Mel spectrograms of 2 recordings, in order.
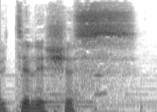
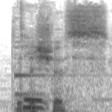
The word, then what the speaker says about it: delicious: So if you do want to use the word delicious, you should have heavy emphasis on the D and the sh noise. So delicious Delicious. – 好，这个跟大家说呢，如果大家想要真的用这个词，并且发音发得很好听、很标准的话，要把这个重音放在 D 和 sh.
